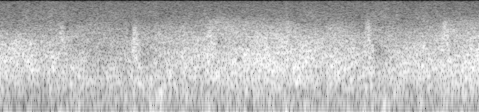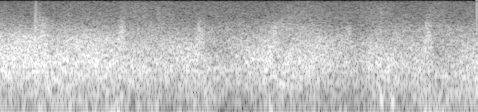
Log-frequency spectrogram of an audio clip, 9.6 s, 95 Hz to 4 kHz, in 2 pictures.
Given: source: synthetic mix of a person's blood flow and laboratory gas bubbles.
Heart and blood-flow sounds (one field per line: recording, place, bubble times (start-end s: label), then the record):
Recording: Doppler ultrasound of blood flow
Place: subclavian vein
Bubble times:
8.55-8.79 s: bubbles
From the record:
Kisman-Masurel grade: 113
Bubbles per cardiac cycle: 1 to 2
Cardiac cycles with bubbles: 1 to 10%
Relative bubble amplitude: loud (0.450 to 0.775)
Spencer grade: 1 (occasional bubble signal discernible with the cardiac motion signal, with majority of cardiac periods free of bubbles)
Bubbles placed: anywhere in the cardiac cycle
